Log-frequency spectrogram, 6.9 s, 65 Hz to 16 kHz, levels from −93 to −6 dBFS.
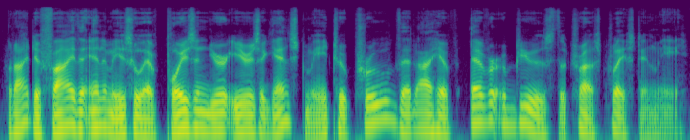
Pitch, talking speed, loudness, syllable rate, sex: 95 Hz, 210 wpm, -19 LUFS, 5.4 syllables/s, male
